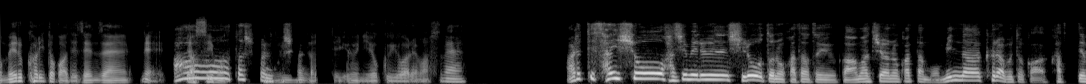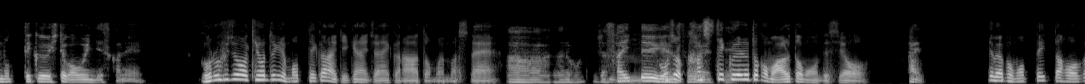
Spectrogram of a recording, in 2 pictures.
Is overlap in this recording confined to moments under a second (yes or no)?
no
